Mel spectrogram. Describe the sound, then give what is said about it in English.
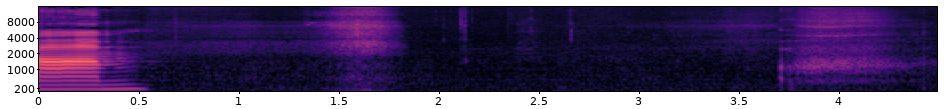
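A single sneeze, a sudden breathy burst near the end, after a short voiced exhale and a soft sniff-like puff earlier. Otherwise quiet, with no talking. “Bless you.”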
